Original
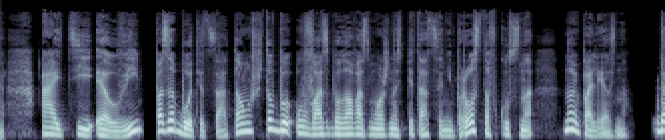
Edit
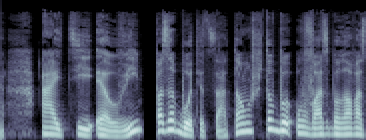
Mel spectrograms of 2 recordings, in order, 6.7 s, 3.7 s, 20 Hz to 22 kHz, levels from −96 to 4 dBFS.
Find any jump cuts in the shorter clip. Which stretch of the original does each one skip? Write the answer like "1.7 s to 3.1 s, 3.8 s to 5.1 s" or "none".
none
